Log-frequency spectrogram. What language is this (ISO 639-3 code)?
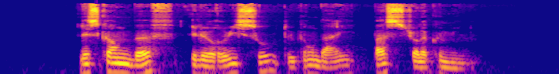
fra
